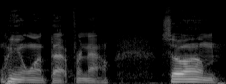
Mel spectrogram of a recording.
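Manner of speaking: ordinary talk, nothing marked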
